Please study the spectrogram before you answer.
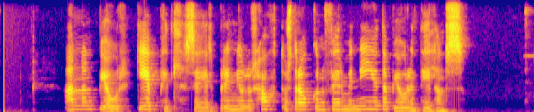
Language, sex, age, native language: Icelandic, female, 40-49, Icelandic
